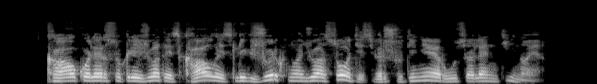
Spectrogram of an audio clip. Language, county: Lithuanian, Kaunas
